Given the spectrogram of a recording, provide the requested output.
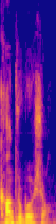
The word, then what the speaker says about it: controversial: controversy, controversial. C-S-I-A-L이라서 발음이 셜이 됩니다.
